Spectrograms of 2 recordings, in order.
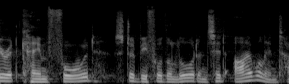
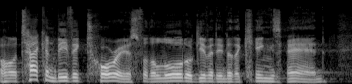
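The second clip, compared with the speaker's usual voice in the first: mock, very loud, booming voice dripping with sarcasm; 8 dB louder than usual. Retelling an answer to the king's question about war: imitating a sarcastic reply. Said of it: "he's being sarcastic".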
